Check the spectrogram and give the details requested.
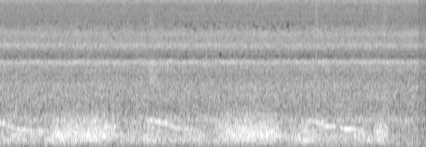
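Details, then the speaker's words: Simulated breath sounds of a patient with asthma: high, musical whistling tones woven through the airflow; wheezing. "those patients with asthma might sound like this"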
